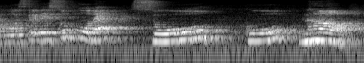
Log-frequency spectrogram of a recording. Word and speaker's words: suco: A gente fala, a gente pronuncia suco, sapo e sino. Mas só que não é com U. A gente usa o que? A vogal O.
